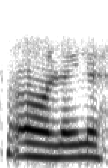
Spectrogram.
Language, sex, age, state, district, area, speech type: Manipuri, female, 45-60, Manipur, Churachandpur, urban, conversation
